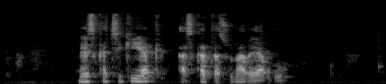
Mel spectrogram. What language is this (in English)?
Basque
